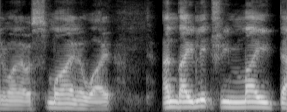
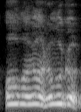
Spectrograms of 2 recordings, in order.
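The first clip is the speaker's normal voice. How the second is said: high-pitched mock astonishment; mock loud reaction; 10 semitones higher, faster than usual. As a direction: imitate an excitable cinemagoer. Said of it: "They were quite loud".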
